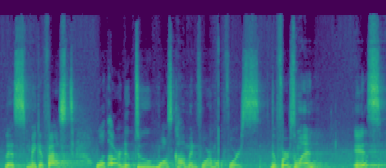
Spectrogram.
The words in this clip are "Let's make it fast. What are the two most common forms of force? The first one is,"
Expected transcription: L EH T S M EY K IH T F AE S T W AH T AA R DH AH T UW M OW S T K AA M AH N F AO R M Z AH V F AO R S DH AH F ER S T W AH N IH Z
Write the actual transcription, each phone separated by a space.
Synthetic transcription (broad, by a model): L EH T S M EY K IH T F AE S T W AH T AA R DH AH T UW M OW S T K AA M AH N F AO R M AH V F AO R S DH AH F ER S T W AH N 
